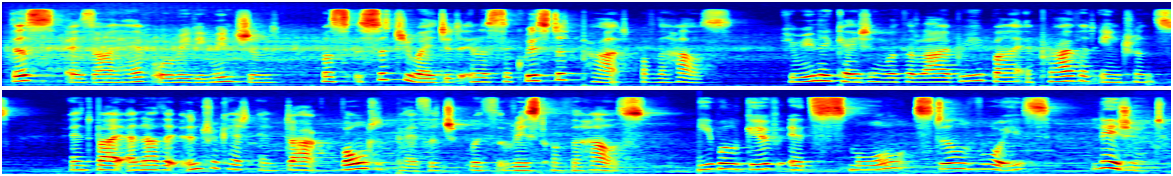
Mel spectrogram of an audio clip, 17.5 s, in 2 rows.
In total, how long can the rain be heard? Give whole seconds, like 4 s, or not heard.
not heard.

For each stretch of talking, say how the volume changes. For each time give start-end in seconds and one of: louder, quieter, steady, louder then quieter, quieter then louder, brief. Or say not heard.
0.1-17.5 steady.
